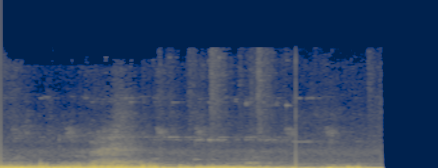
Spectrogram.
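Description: Wind buffeting the microphone: a loud, irregular low rumble that cuts off abruptly near the end.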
